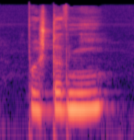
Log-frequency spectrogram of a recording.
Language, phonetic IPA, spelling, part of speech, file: Czech, [ˈpoʃtovɲiː], poštovní, adjective, Cs-poštovní.ogg
- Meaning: postal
